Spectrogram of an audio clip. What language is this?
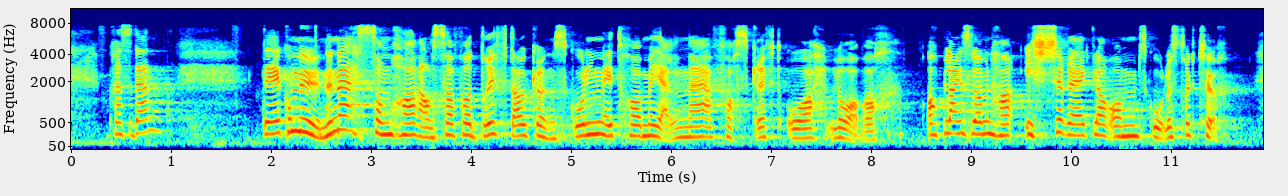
Norwegian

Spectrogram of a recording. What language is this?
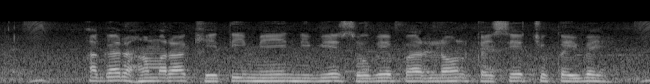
Magahi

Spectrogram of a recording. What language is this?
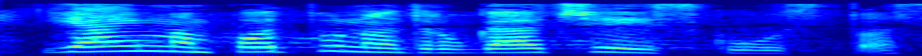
Croatian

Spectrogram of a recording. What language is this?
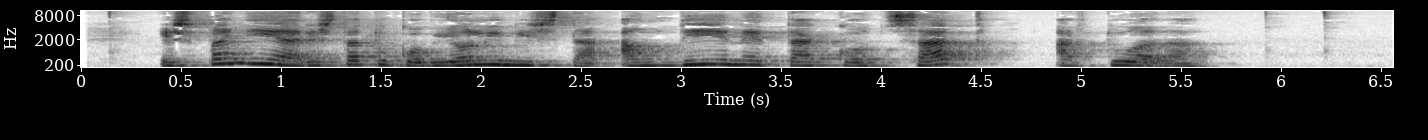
Basque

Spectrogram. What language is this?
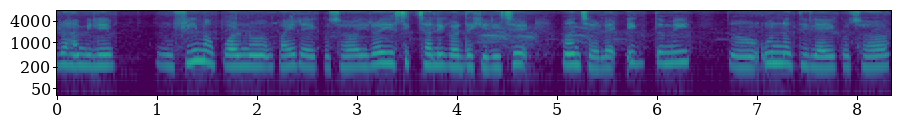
Nepali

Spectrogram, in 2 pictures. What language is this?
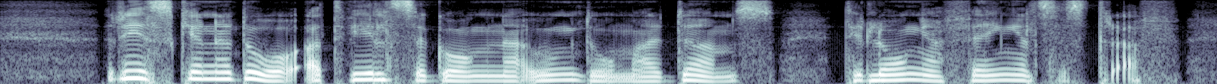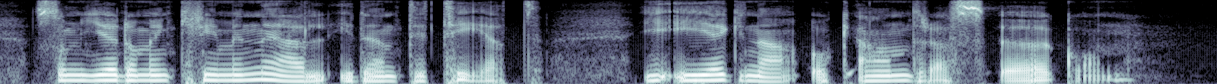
Swedish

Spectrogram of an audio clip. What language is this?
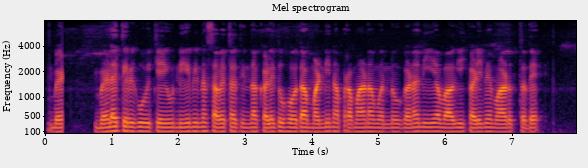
Kannada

